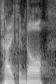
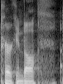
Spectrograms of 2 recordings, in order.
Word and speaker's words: Kuykendall: And shout out to JJ Kuykendall. Yes, it's Kuykendall, not Kirkendall. It is spelled the same, but it's JJ Kuykendall with Cruise Planners.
